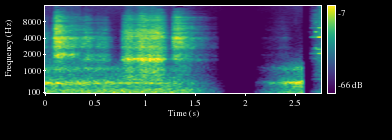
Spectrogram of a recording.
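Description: A young woman gasps in fear.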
